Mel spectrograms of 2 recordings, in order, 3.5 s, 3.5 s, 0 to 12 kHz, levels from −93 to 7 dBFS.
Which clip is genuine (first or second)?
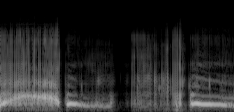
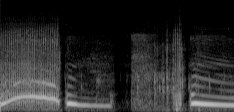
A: second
